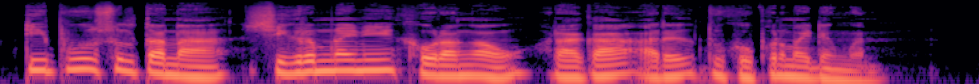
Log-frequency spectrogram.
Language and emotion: Bodo, neutral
